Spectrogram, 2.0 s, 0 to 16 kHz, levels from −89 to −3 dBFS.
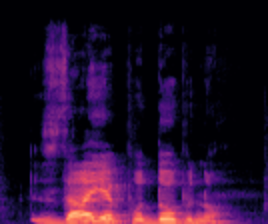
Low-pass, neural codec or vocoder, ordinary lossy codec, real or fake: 14.4 kHz; vocoder, 44.1 kHz, 128 mel bands every 256 samples, BigVGAN v2; none; fake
